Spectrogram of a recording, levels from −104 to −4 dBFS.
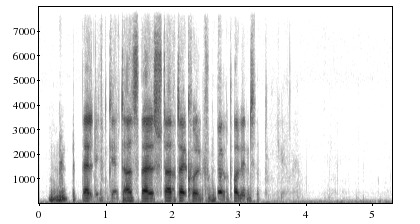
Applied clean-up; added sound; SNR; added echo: neural diffusion model UNIVERSE++.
